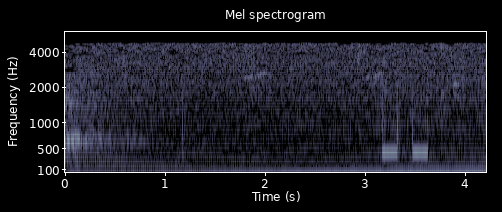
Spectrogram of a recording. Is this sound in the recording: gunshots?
no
